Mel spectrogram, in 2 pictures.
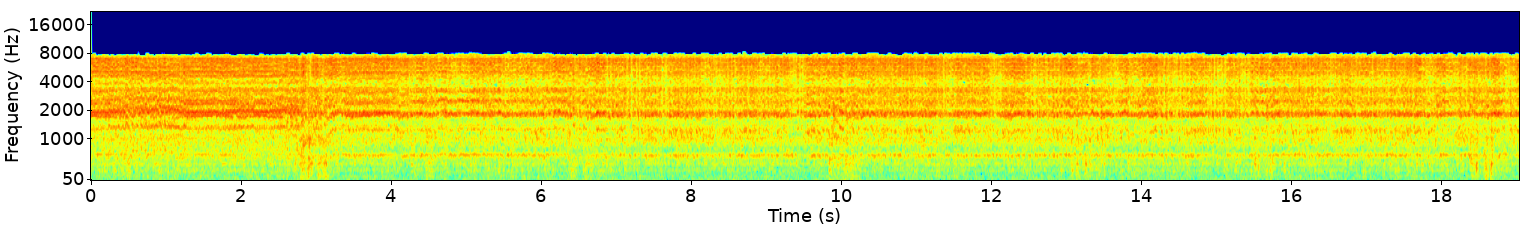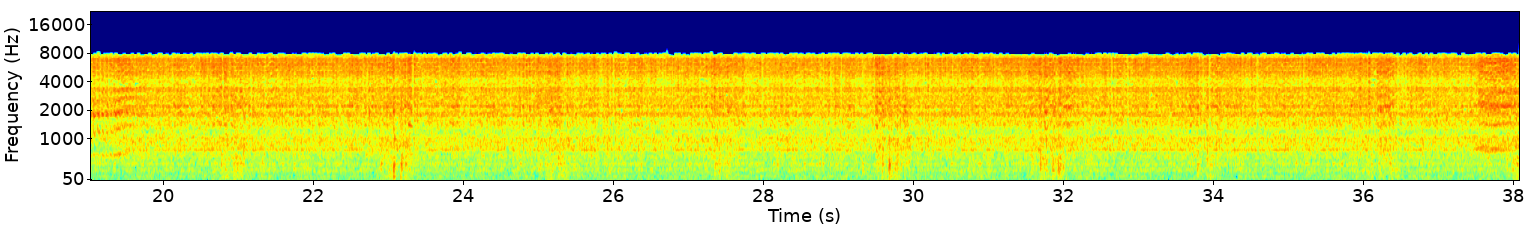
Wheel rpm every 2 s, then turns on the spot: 160, 160, 160, 160, 160, 160, 160, 160, 160, 170, 190, 200, 200, 200, 200, 200, 200, 200, 200.
none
